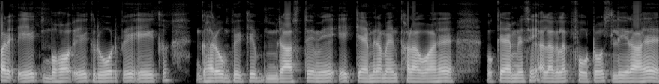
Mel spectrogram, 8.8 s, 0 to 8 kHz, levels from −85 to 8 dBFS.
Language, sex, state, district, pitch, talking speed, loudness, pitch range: Hindi, male, Punjab, Fazilka, 115 Hz, 165 wpm, -19 LUFS, 110-120 Hz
